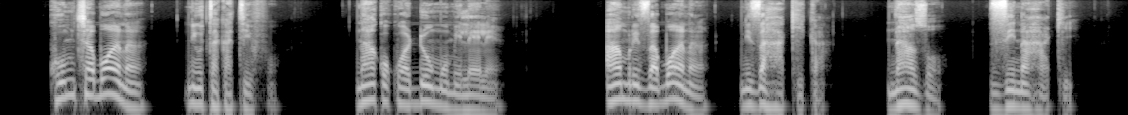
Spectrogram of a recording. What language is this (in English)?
Swahili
